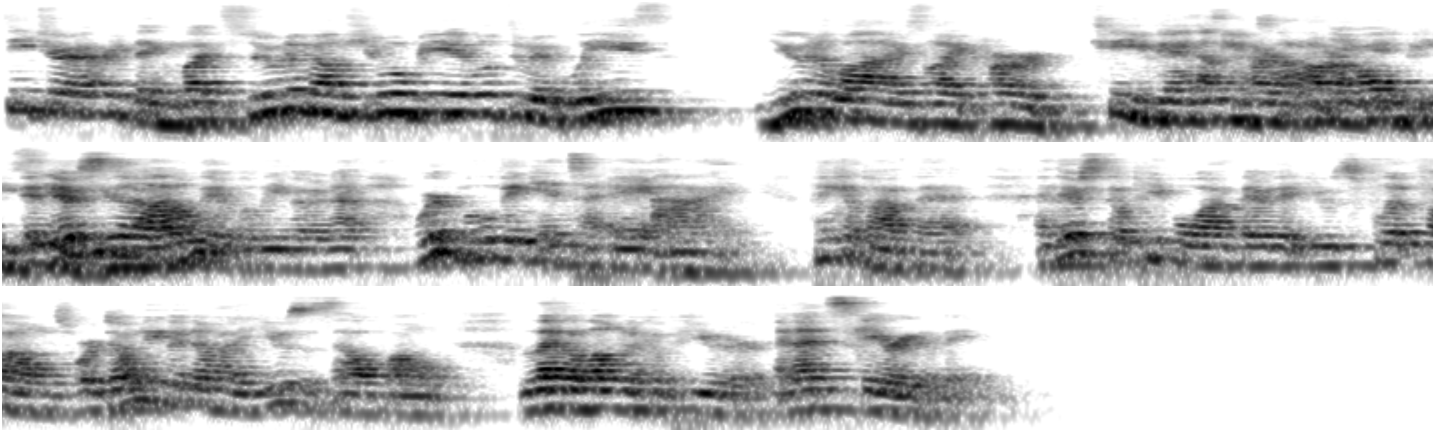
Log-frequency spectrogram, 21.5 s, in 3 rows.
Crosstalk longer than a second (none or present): present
